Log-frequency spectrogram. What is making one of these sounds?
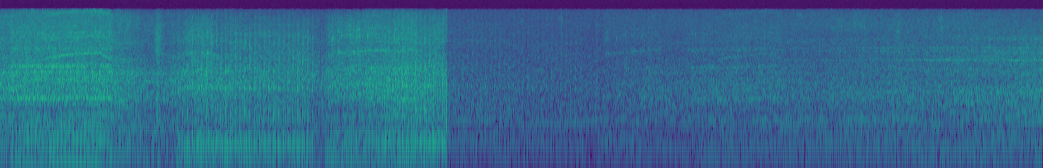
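A truck engine hums and drones steadily, louder at first and then quieter and more distant.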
